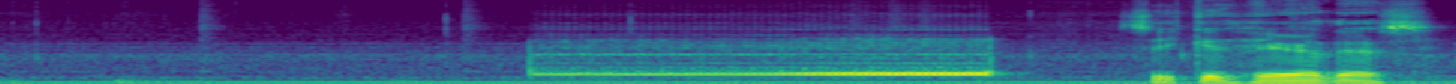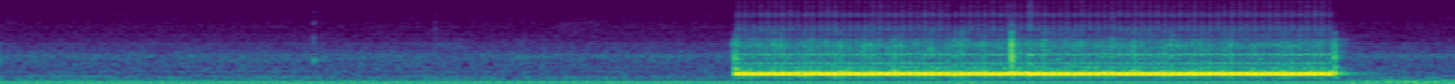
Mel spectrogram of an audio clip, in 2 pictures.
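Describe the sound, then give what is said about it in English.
Ringback tone on speakerphone from a call to a fraudulent number claiming to be in Marathon, Florida: two long, steady ring tones with a brief burst of speech between them. “give them a call so you could hear what happens. Okay, here it is. It's the number claims to be in Marathon, Florida. Okay, let's put this on speaker”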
